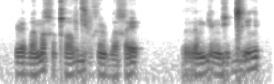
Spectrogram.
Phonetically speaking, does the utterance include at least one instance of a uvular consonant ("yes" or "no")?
yes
